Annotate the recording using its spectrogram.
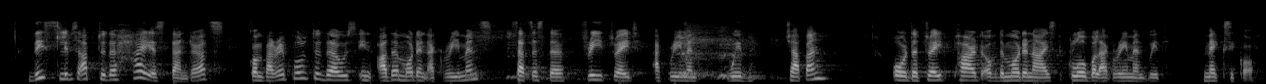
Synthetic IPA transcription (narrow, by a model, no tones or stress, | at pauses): ðɪslɪpsʌp̚tɨðəhaɪɨstæ̃ndəɹds | kə̃mpæɹɨbl̩ˠtɨðoʊsɪ̃nʔʌ̰ðə˞mɔɾənʔə̰ɡɹiːmə̃ntsːʌt͡ʃæsðəfɹiːtʰɹeɪdʔəɡ̥ɹĩːmɨ̃ntwɪð | d͡ʒæpə̃n | ʔə˞ðətʰɹ̥eɪd̚pʰɑɹtɔvðəmɔɾənaɪsdɡ̥loʊbəlˠəɡɹĩːmə̃ntwɪð | mɛksɪko̰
